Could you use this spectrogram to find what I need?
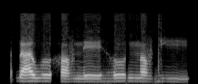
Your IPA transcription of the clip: ɗ a w o h ɒ v n eː ɦ o d n ɒ v d j iː

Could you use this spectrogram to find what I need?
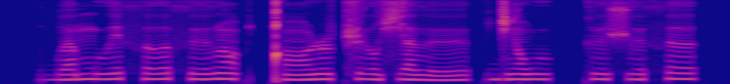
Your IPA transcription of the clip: b ɐ˩˧ m u˩˧ e̯ θ ɤ˨˥ θ ʏ˨˥ ð ɔ̃˦ ʔ ǃ ɔ̃˨˥ ɹ ʈ͡ʂ ʏ˦ o̯ ɕ ɐ˦ ð ø˩˧ | d͡ʑ ɔ̃˦ w u˨˥ kː ʏ˦ ʃ ʏ˨˥ θ ə˦

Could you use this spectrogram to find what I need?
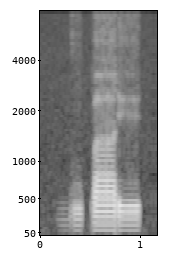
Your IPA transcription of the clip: ɡ͡b u˨ p aː˦ ɾ ɪ˦

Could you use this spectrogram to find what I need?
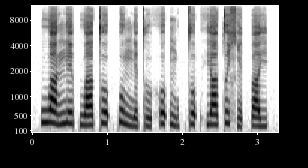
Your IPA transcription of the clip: w a˥˧ ŋ e˦ p w a˧ t̪ o˦ ʔ p o˥˧ ŋ e˨˩ t̪ u˨˩ h o˦ ʔ ŋ u˨ p̚ t̪ o˦ ʔ h j a˦ t̪ ə˦ ɕ ẽ˨ t̚ p a˧ j

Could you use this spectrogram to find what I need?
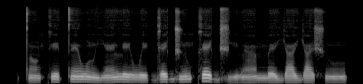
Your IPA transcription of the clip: t ɔ̃˨ k e˧ t ɛ̃˧ w ũ˨ j ɛ̃˨˦ l e˧ w e˧ ɡ ɛ˦ d͡ʒ ũ˦ k ɛ˦˨ d͡ʒ i˨ l ã˨˦ m ɛ˧ j a˦ j a˦˨ ʃ ũ˧

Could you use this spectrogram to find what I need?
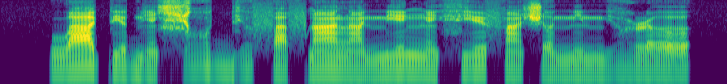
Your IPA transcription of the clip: w a pʲ ɔ bʲ ã ɕ ɔ̤ bʲ ɔ̤ f a f ɽ ã l ã mʲ e ŋ ẽ fʲ ø f ã ʃ ɤ mʲ ẽ mʲ ɔ̤ ɭ ɤ

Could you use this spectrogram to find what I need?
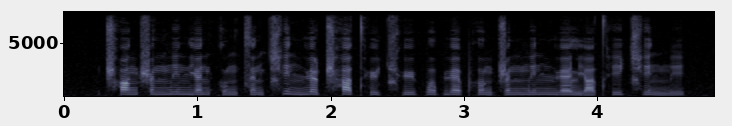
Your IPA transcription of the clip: ʈ͡ʂʰ ɑ˥ ŋ ʂ ə˥ n m i˥ n̪ j ɛ˥ n k ʊ˧˥ ŋ t͡s ə˥˧ n t͡ɕʰ i˥˧ n n̪ ɥ ɛ˥˧ ʈ͡ʂʰ ä˥˧ t̪ʰ y˥˩ t͡ɕʰ y˥ p ɤ˥˧ p ɥ ɛ˥˧ pʰ ɤ˥˩ ŋ ʈ͡ʂ ə˥ n m i˥ n n̪ ɥ ɛ˥ l j ä˧˥ t̪ʰ i˥ t͡ɕʰ i˥˩ n m i˧˥

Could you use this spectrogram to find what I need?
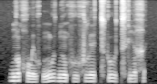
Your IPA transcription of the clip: ɡ ũ˦ χ w e˨˩ xʷ ŋ͡m u˦ d̪ õ˥˨ xʷ e˦ xʷ l ɪ˥˨ t͡sʼ u˥˨ t͡sʼ i˦ χ

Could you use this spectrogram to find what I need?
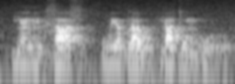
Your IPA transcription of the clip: j ɛ̃ lʲ ɛ̃ f z a s | w e ɐ̯ ɡ l a w o̰ f j a d o m o̰ w o̰

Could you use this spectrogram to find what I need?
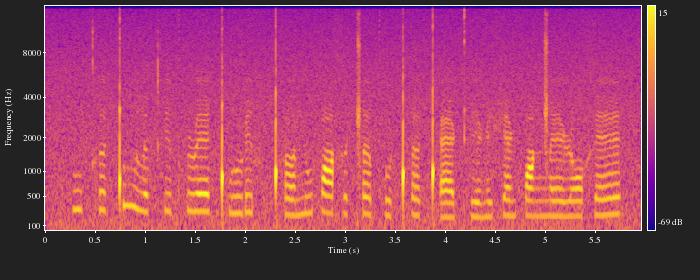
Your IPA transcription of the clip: u kʰ ə ǃ u l ə kʰ ɪ pʰ ɹ ɛ ǃʼ u ɽ ɪ f ǃʰ ʌ n u f ɑ x ə ǁ ɜ pʰ ʊ ǃʰ ɜ ǃʼ æ ʈʰ ɪ ɳ ɪ ʃ æ ɳ f ɑ ŋ͡ǁ ɛ ɭ ɔ x ɛ

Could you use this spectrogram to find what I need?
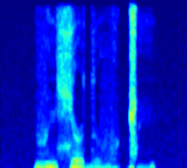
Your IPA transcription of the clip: v i˥˩ ɕ ə˞˥˩ d ə˞˩ v o̤˧ ǁ i̤˧

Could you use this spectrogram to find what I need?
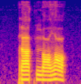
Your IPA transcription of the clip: ɾ aː k ŋ ɤ ðˤ ʌ

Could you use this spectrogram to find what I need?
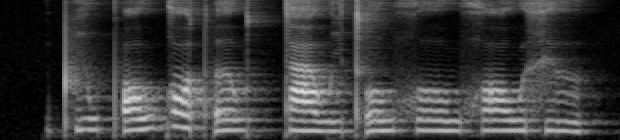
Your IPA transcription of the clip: pʼ i w pʼ ɔ w ɡ ɔ tʼ əː w tː aː w i tʼ o w x oː w x ɔː w xʲ ɯ

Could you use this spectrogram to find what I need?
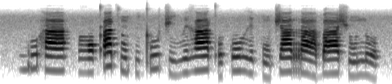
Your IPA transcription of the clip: ɡ͡b uː˦ h aː˦ | ɣ ɔ˨ kʼ a˦ t͡s ũ˨ p i˨ kʼ uː˦ t͡ʃ i˨ β ɪ˦ ɣ aː˦ kʼ ʊ˨ k o˦ ɣ ɪ˦ k ũ˨ t͡ʃ aː˦ r aː˦˨ ɓ aː˦ ʃ ũ˨˦ n ʊ˦˨

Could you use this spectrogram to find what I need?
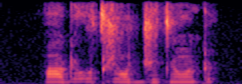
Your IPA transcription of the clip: ɑ˨ ɖʱ o˦ t ʒ ɔ˨ d͡ʒ ø˨ t ɳ õ˧ ʈ

